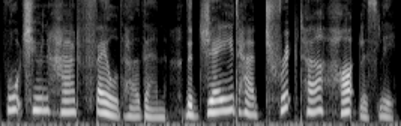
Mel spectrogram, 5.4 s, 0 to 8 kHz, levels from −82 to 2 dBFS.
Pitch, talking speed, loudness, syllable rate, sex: 205 Hz, 125 wpm, -19 LUFS, 3.4 syllables/s, female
